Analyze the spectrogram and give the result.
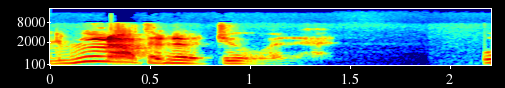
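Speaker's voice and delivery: slow, growly and rough-edged voice. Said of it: "his voice gets all growly".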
